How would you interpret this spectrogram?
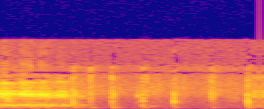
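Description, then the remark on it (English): A horse gives a short neigh, then its hooves clop in an uneven rhythm of sharp hits as it is ridden, winding in and out through a thick stand of black fir, with no voices. “Make your horse wind in and out of that thick settlement of black fir.”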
